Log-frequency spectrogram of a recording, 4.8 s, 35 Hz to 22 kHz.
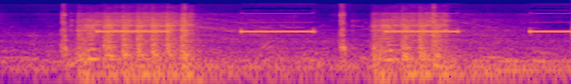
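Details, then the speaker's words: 2006 Toyota Corolla S crank no-start: two bursts of starter cranking with a door chime between, engine never catches; scan tool shows crank sensor rpm intermittently at zero, a bad crankshaft position sensor. "that's the way it should be register me stop it crank it again so we got a bad crank position sensor"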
